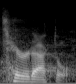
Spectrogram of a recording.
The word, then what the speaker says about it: pterodactyl: Like the number of silent letters, who puts a P on the front of pterodactyl?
